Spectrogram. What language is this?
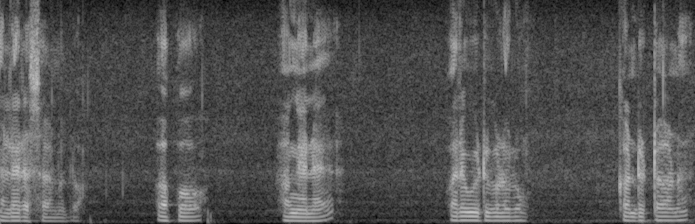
Malayalam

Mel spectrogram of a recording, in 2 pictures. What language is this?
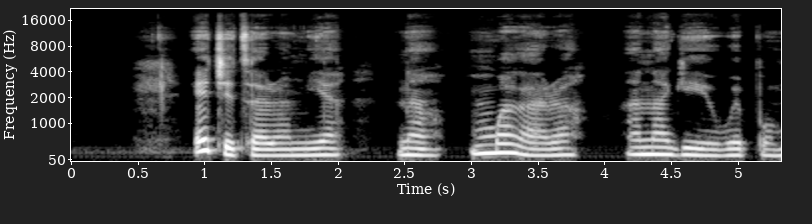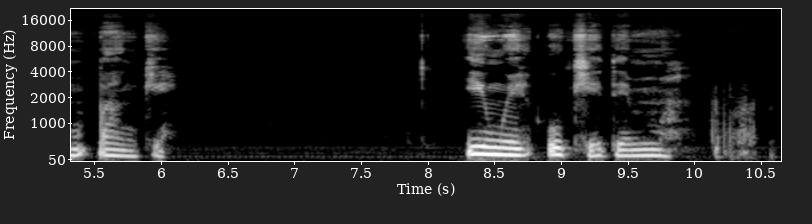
Igbo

